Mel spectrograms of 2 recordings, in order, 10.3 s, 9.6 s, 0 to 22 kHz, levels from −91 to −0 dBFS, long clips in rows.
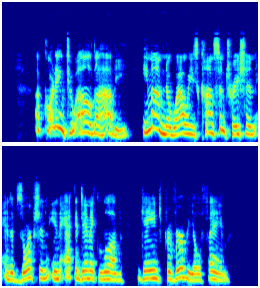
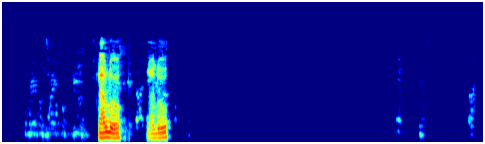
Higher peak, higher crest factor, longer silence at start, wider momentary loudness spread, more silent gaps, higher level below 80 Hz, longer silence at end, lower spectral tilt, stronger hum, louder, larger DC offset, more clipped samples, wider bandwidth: second, -14 dBFS vs -2 dBFS; second, 12 dB vs 22 dB; second, 0.65 s vs 1.9 s; second, 8 LU vs 13 LU; first, 2.71-2.79 s, 7.70-7.83 s vs 2.62-2.66 s; second, -76 dBFS vs -62 dBFS; second, 0.6 s vs 6.35 s; about the same, -5.5 dB/octave vs -6.5 dB/octave; neither; second, -26 LUFS vs -17 LUFS; neither; neither; about the same, 8 kHz vs 7.8 kHz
